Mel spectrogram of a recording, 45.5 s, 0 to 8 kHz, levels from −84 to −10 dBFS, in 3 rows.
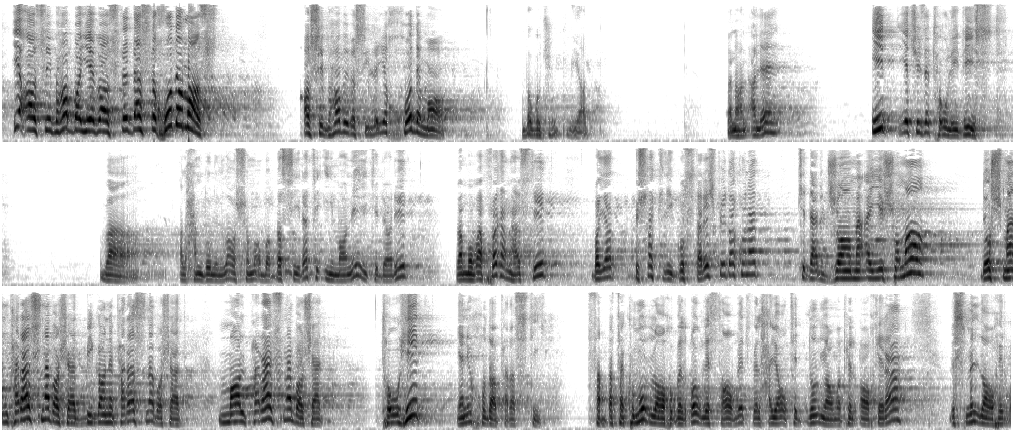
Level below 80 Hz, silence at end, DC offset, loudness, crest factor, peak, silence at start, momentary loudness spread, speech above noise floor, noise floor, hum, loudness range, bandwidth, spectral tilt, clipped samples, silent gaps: -58 dBFS; 0 s; under 0.1%; -19 LUFS; 20 dB; 0 dBFS; 0.2 s; 18 LU; 52 dB; -70 dBFS; none; 12 LU; 8 kHz; -6 dB/octave; under 0.1%; none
